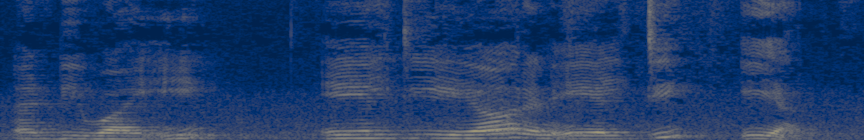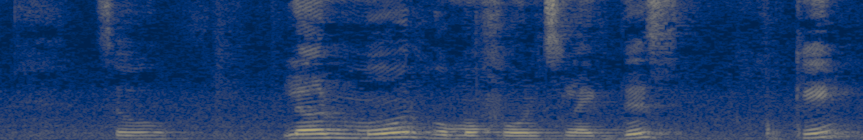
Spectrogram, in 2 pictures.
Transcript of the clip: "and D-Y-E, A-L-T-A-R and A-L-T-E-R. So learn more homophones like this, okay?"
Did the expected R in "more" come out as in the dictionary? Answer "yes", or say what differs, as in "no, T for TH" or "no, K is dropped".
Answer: yes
